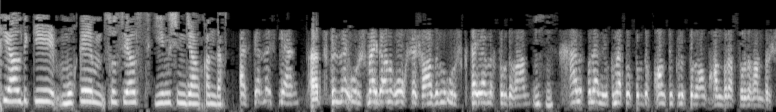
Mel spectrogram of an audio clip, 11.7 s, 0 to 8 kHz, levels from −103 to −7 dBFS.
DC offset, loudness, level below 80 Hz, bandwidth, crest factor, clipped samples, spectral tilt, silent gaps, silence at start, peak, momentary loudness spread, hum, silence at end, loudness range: under 0.1%; -21 LUFS; -64 dBFS; 5.8 kHz; 18 dB; under 0.1%; -9 dB/octave; none; 0 s; -2 dBFS; 8 LU; none; 0.05 s; 3 LU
